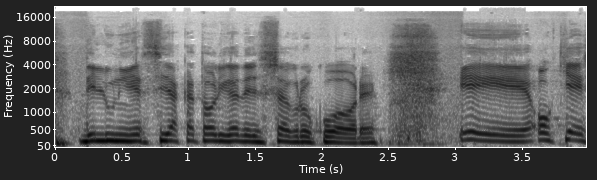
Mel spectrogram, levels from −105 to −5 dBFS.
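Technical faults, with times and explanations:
Throughout, gain pumping: a gain swing of around 20 dB, likely from input gain set far too high with a fast limiter clamping it, so the speech sounds squashed and flattened in level.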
